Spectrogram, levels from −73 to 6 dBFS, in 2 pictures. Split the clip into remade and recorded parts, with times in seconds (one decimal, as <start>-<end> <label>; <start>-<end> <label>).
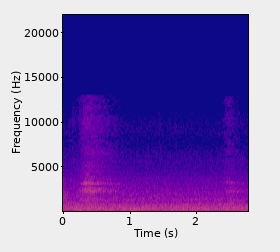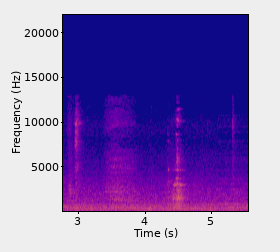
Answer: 0.0-5.1 recorded; 5.1-5.6 remade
